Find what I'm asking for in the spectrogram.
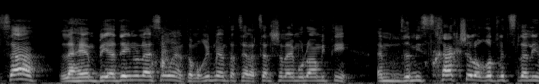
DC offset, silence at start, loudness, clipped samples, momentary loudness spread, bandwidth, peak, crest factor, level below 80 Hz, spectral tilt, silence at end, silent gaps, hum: under 0.1%; 0 s; -27 LUFS; under 0.1%; 10 LU; 11.5 kHz; -8 dBFS; 18 dB; -56 dBFS; -5 dB/octave; 0 s; none; none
